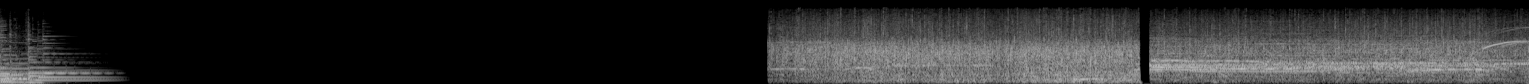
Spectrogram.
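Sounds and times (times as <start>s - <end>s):
audience ovation at a premiere: 7.7s - 15.2s.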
